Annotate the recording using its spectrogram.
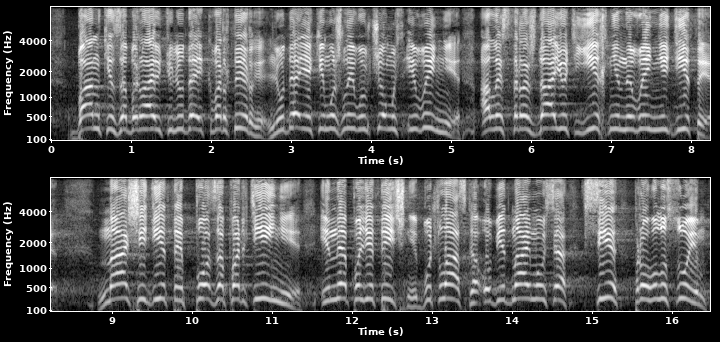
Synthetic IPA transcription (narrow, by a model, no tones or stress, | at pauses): bɑnkʲɪzɐbɪɾɑjʊtʲʊlʲʊd̪ɛjkʋɐrt̪ɪɾɪlʲʊd̪ɛjːɐkʲimɔʒlˠɪʋɔwt͡ʃɔmʊsʲiʋɪnʲːiɐlˠɛst̪ɾɐʒd̪ɑjʊtʲjixnʲineʋɪnʲːidʲit̪ɪ | nɑʃʲidʲit̪ɪpɔzɐpɐrtʲijnʲiinɛpɔlʲit̪ɪt͡ʃnʲibʊtʲlˠɑskɐʔɔbʲjid̪nɑjmɔwsʲɐ | w̥sʲipɾɔɦɔlˠɔsujem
